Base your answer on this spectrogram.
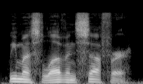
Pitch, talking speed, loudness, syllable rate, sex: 105 Hz, 210 wpm, -15 LUFS, 4.9 syllables/s, male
